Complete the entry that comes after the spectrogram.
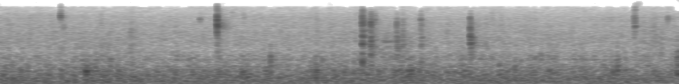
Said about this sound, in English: I have a pound of spaghetti over here boiling in salt water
